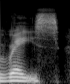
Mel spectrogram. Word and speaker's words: raise: Pronunciation wise, we start with raise, which is a one syllable word. It rhymes with maze, which has a clear A diphthong sound and a buzzing sound at the end. So raise.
